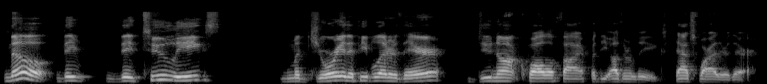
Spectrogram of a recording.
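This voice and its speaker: A man in his twenties, a baseball player guesting on a podcast, explaining in a relaxed, rambling way with frequent restarts. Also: fairly high pitch, moderate pace. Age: 20s. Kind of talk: casual chat.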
